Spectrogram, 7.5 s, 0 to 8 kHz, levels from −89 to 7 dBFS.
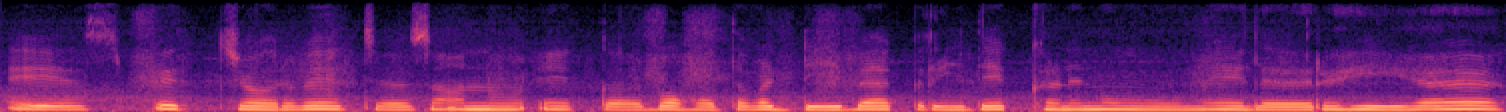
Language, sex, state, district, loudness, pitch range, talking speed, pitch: Punjabi, female, Punjab, Kapurthala, -14 LUFS, 220-230 Hz, 105 wpm, 225 Hz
